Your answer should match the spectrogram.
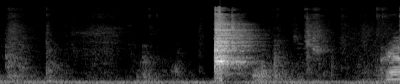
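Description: Faint scraping and tapping of a wooden door shim mixing fiberglass body filler with hardener on a piece of cardboard, with one sharp, loud knock about two seconds in that rings briefly.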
